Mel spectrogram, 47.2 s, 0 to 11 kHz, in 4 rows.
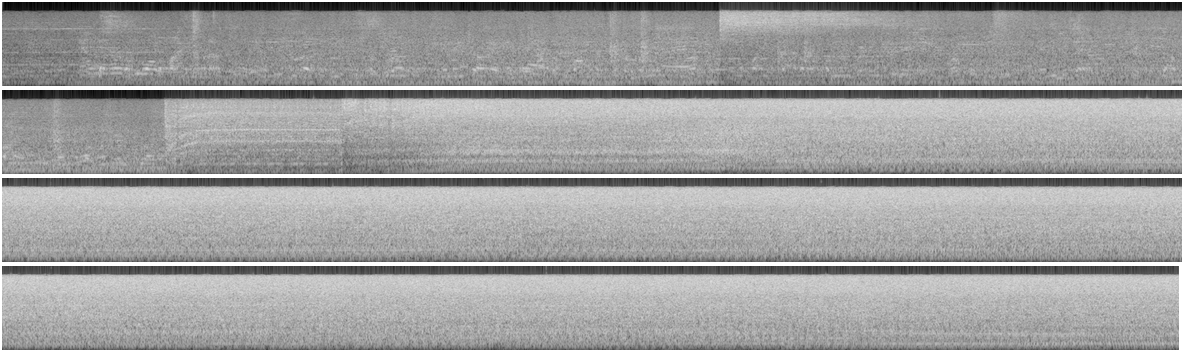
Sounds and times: Vehicle: 0.0s - 47.1s
Speech: 0.6s - 13.4s.

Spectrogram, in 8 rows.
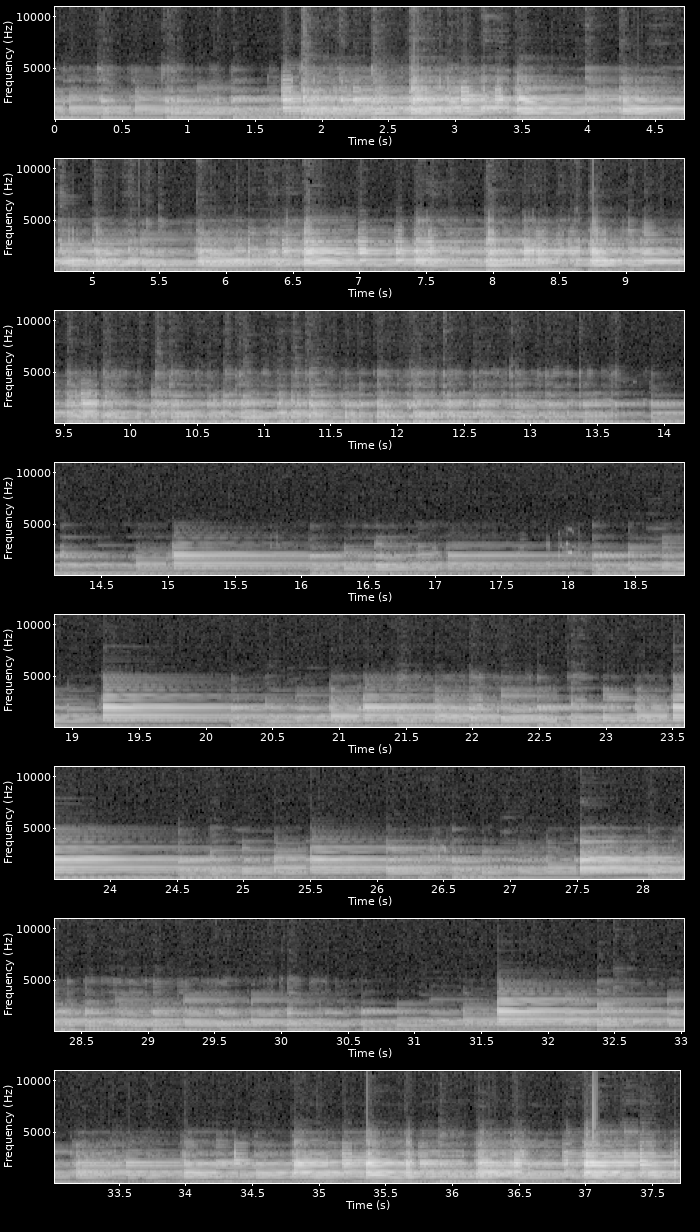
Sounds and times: Effects unit: 0.0s - 37.7s
Guitar: 0.0s - 37.7s.

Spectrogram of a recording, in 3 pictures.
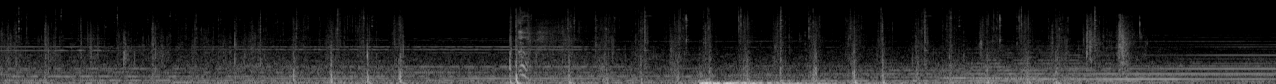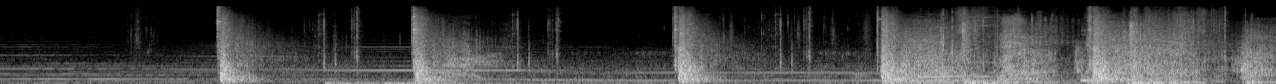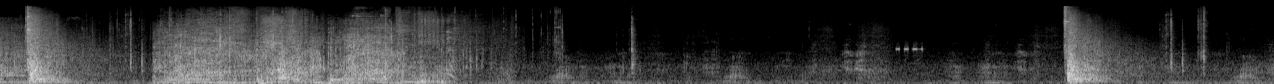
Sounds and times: Outside, rural or natural: 0.0s - 38.2s.

